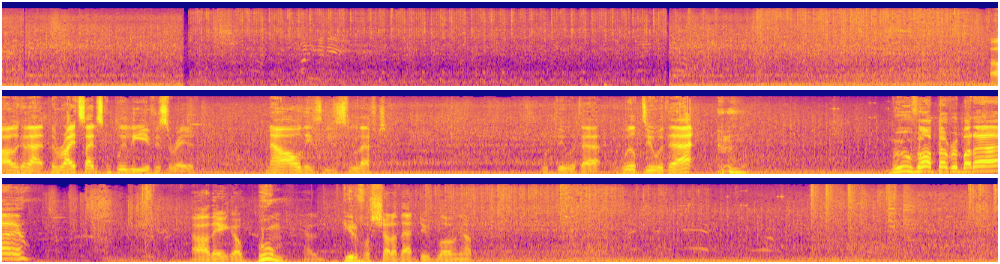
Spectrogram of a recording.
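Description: A tank engine rumbles with a steady low drone.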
